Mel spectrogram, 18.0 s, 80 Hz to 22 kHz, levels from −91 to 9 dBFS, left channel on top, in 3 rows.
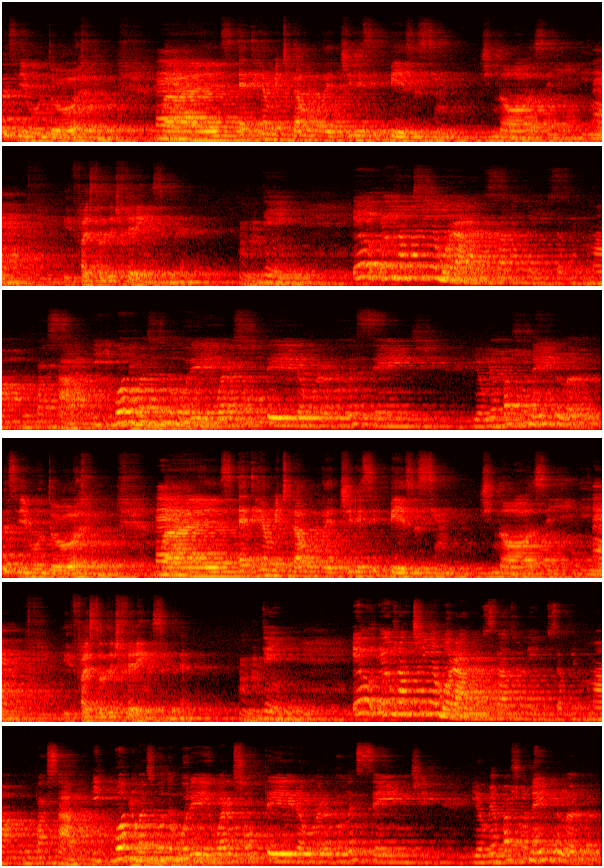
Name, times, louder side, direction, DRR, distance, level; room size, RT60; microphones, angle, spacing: voice 1, 0.0-6.1 6.6-7.9 8.4-8.7 13.3-13.5, right 1 dB, 25° right, -2 dB, 3.2 m, -32 dB
voice 2, 1.5-1.9 5.9-6.2 8.6-17.8, right 1 dB, 65° right, -1 dB, 6.0 m, -32 dB
25.0 x 16.0 x 7.7 m, 2.1 s
head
